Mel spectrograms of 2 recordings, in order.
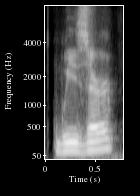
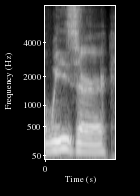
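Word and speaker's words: Ouiser: First of all, Weezer, it's not spelled like the band Weezer. It's spelled O UI S E R Bais.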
